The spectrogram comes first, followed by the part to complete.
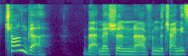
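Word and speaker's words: Chang'e: Smite which is also how I learned to pronounce chunga that mission from the Chinese space agency well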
